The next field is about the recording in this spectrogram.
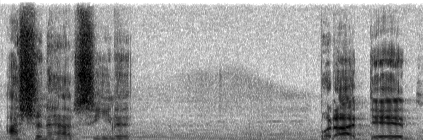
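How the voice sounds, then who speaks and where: A man's voice: medium pitch, slow, over music. A man telling a spooky story in a casual, rambling, jokey way in a community TV studio, filling his talk with "like". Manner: rambling, lots of "like", animated and jokey.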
